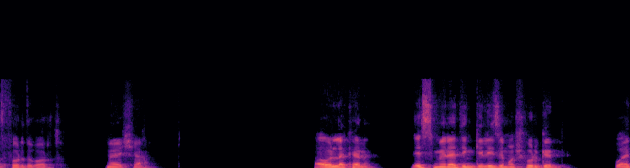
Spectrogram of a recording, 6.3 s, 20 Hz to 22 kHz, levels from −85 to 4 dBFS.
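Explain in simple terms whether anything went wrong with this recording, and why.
Listening to this speech recording, nothing went wrong that a listener would notice.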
